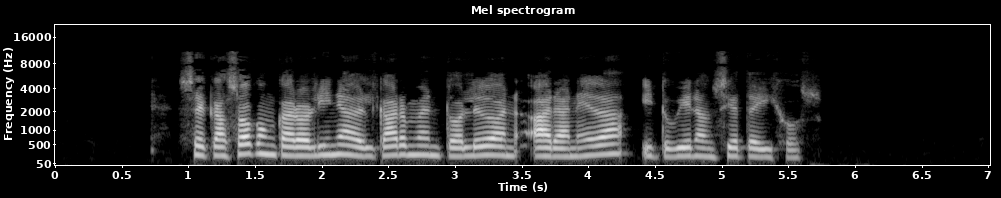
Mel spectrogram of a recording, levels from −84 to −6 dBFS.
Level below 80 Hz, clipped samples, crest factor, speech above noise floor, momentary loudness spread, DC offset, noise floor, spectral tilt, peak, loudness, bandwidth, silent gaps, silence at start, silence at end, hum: -74 dBFS; under 0.1%; 22 dB; 57 dB; 9 LU; under 0.1%; -80 dBFS; -5 dB/octave; -4 dBFS; -23 LUFS; 11.5 kHz; none; 0.95 s; 1.3 s; none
